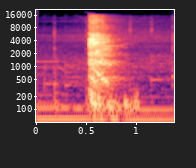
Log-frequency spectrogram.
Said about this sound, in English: I just sneeze for all of those of you in the beautiful world out there.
